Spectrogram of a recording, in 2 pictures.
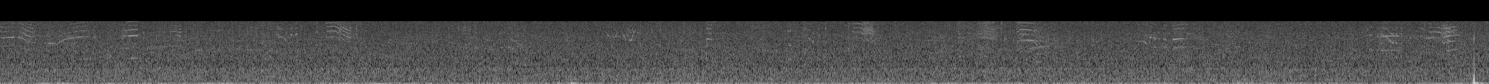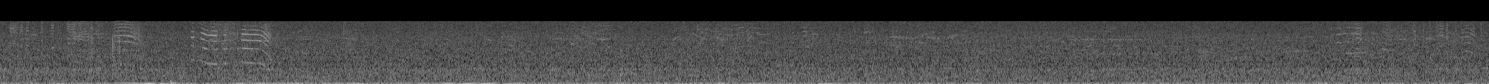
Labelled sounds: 0.0	0.9	Pacific white-sided dolphin, 2.7 to 4.4 kHz
6.1	6.3	Pacific white-sided dolphin, 3.6 to 4.0 kHz
10.2	10.5	Pacific white-sided dolphin, 2.0 to 3.1 kHz
13.8	14.6	Pacific white-sided dolphin, 1.8 to 5.8 kHz
16.0	17.6	Pacific white-sided dolphin, 0.90 to 6.2 kHz
26.0	26.2	Pacific white-sided dolphin, 3.1 to 3.2 kHz
28.2	28.5	Pacific white-sided dolphin, 3.9 to 4.4 kHz

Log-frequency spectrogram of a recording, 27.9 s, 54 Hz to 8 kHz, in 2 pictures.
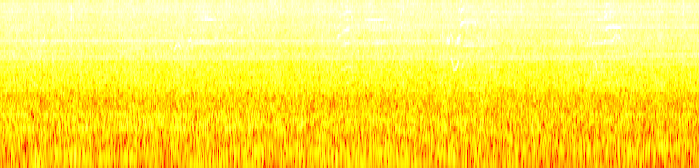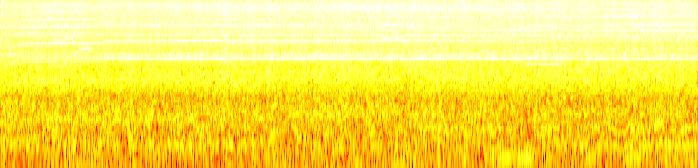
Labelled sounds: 8.8	9.6	killer whale, southern resident, 1.0 to 7.9 kHz
11.7	12.5	killer whale, southern resident, 0.92 to 6.9 kHz

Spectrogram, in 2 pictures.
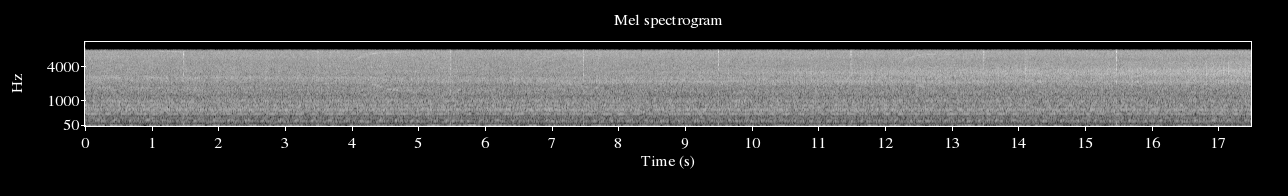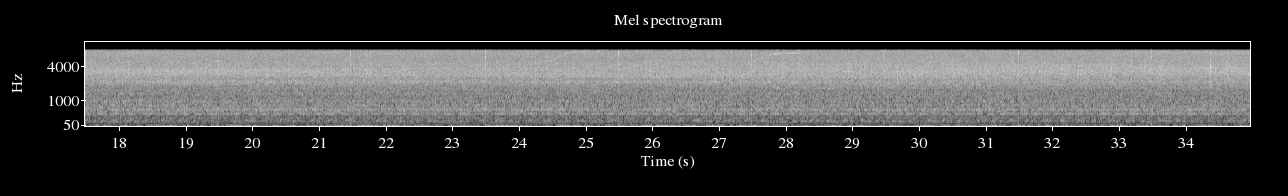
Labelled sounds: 0.8	1.6	killer whale, Bigg's (transient), 6.6 to 7.7 kHz
3.9	4.8	killer whale, Bigg's (transient), 4.7 to 7.4 kHz
6.6	7.6	killer whale, Bigg's (transient), 4.3 to 7.0 kHz
12.1	13.2	killer whale, Bigg's (transient), 4.5 to 6.8 kHz
18.1	18.7	killer whale, Bigg's (transient), 6.6 to 7.2 kHz
20.3	22.4	killer whale, Bigg's (transient), 6.2 to 7.5 kHz
24.1	25.4	killer whale, Bigg's (transient), 4.6 to 7.4 kHz
26.2	26.7	killer whale, Bigg's (transient), 7.4 to 8.0 kHz
27.3	28.3	killer whale, Bigg's (transient), 4.4 to 7.4 kHz

